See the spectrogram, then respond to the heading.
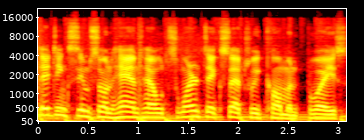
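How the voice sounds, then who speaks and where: Over music in the background, a man speaks at a moderate pace in a fairly high pitch with very wide pitch swings. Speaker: video game commentator. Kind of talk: video essay narration.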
